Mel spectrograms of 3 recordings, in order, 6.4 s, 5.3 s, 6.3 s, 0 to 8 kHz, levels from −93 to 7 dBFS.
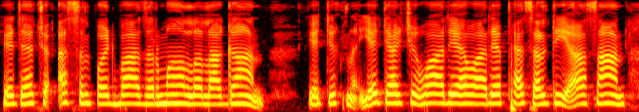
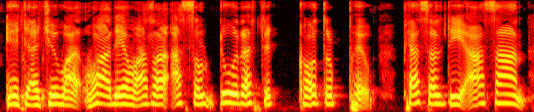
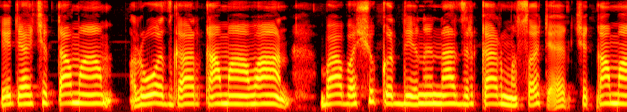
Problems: background sounds at intervals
